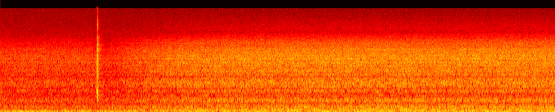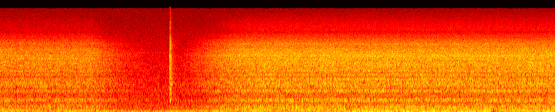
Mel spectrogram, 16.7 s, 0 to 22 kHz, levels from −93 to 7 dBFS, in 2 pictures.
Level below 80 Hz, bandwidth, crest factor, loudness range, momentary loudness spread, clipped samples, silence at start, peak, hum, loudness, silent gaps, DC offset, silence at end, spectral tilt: -32 dBFS; 16 kHz; 20 dB; 7 LU; 14 LU; under 0.1%; 0 s; 0 dBFS; none; -18 LUFS; none; under 0.1%; 0 s; -3 dB/octave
